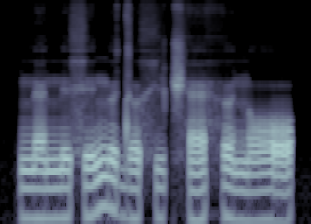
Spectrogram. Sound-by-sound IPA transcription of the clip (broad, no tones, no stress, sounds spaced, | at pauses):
n æ n e x e ŋ ø d œ x i t͡ʃʰ æ h œ n ɔ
